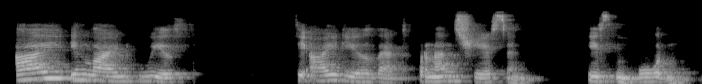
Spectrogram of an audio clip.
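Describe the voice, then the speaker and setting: Lively in intonation but very slow in pace, a woman speaks in an Indonesian accent with audible room echo. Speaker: English lecturer. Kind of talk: conference presentation.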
